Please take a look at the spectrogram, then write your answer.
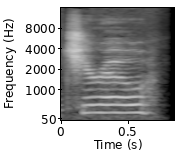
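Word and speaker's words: Ciro: um gilded tarot by churro marchetti now I think that's how you pronounce it it's c i r o maret m a r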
